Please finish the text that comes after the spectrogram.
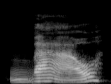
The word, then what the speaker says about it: bow: tough rough mhm and don't forget bow right names with cow bow cow bow cow it feels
